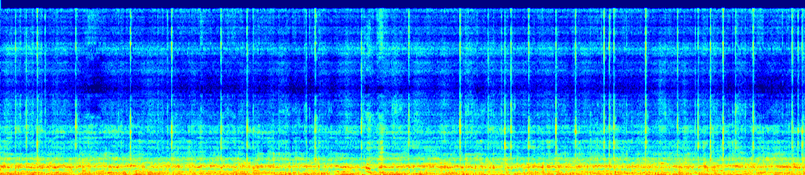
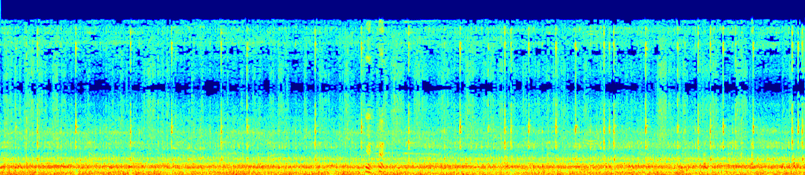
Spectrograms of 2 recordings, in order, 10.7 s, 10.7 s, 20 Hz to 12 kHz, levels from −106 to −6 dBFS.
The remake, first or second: first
